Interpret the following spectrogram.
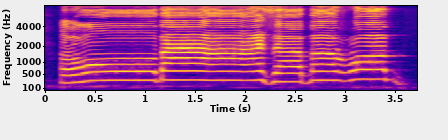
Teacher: رو کے اوپر زبر ہو یا رو کے اوپر پیش ہو تو اس رو کو موٹا کرتے ہیں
